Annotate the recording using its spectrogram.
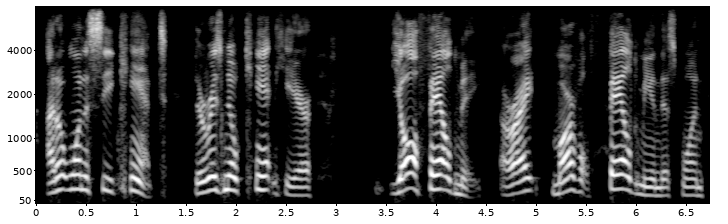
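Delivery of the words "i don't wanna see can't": normal talking voice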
